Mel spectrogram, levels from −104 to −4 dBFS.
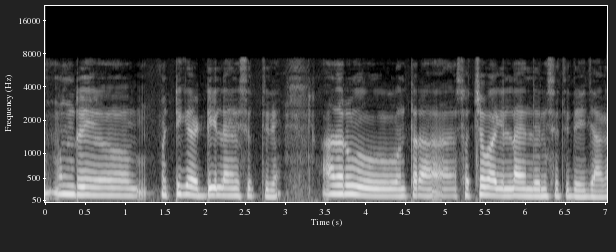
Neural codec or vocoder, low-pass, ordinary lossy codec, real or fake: codec, 16 kHz, 4 kbps, FunCodec, trained on Chinese and English, 50 frames a second; 7.2 kHz; none; fake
